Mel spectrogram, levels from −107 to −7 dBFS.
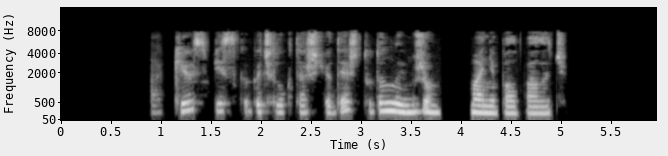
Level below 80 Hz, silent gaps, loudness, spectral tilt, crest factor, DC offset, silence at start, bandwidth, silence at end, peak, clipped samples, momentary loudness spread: -68 dBFS; 1.04-1.14 s, 3.81-4.10 s; -28 LUFS; -4 dB/octave; 18 dB; under 0.1%; 0.9 s; 8.4 kHz; 0.9 s; -12 dBFS; under 0.1%; 10 LU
